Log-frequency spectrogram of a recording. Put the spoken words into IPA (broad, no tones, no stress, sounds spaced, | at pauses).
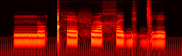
nː o ǃʰ ɛ f ə χ ɪ ɡ ɪ ɡ͡ǀ ɪ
